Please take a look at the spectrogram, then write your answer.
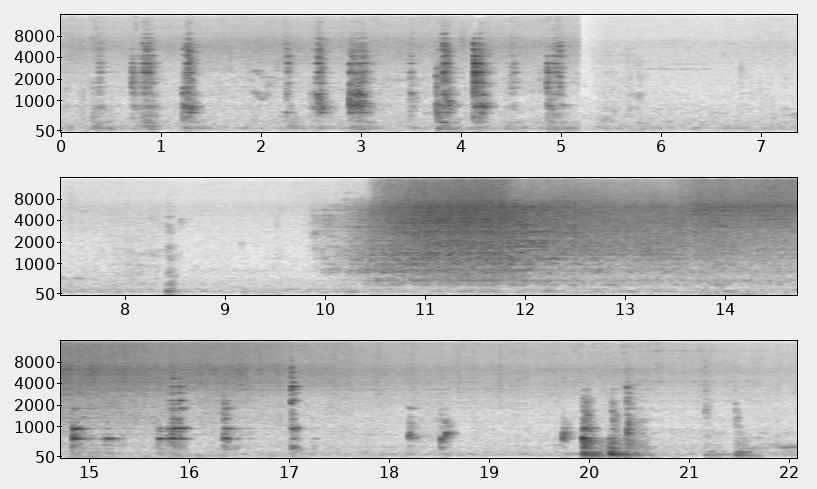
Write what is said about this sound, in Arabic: سمعتوا الطشة بقى؟ صوتها تحفة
